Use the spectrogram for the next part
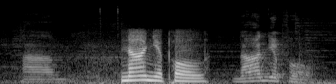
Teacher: the accent or the stress is still on the first syllable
